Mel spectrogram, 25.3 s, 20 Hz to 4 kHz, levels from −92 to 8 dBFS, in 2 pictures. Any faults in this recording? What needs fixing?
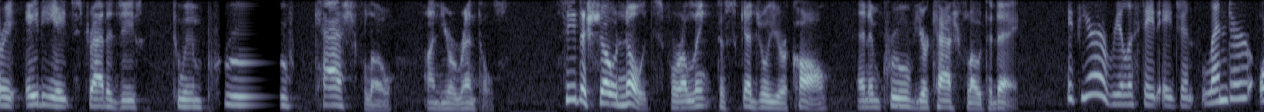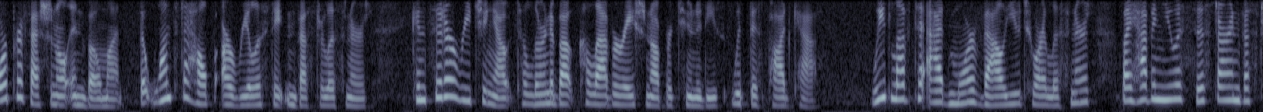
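Three short stalls from a late packet occur just after "strategies to": 1.88 to 1.95 s, 2.10 to 2.16 s and 2.19 to 2.28 s. Each time the jitter buffer ran dry, so the receiver held the last sound for 42 ms, 32 ms and 51 ms, giving a brief drawn-out buzz before the audio resumed where it had stopped. Nothing is lost, but each stall adds to the playout delay. A jitter buffer target that adapts faster to rising packet delay variation would absorb these.

A call audio freeze follows from 2.40 to 2.83 s, also after "strategies to". The last sound is extended as a fading buzz for about 408 ms, the final 120 ms of it silent, and then the audio resumes without a skip. This inserts a gap of roughly 0.4 s. The likely cause is a burst of packets held up in the network, draining the buffer completely. Prioritising the call traffic with QoS marking on the congested link would prevent it.

Jitter buffer speed-up follows each backlog. 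From 8.49 to 14.62 s the audio runs about 6% fast at unchanged pitch as around 0.4 s is trimmed in pitch-period pieces. Shorter runs occur at 20.24 to 21.04 s, after "about collaboration opportunities with", at 8%, and at 22.79 to 23.45 s at 10%, each removing around 70 ms and sounding hurried. Capping the acceleration rate so the excess delay drains more gradually would make this less noticeable.

The narrowband G.711 path, with nothing above 4 kHz, and room noise about 52 dB below the speech are part of the normal chain, not faults.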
